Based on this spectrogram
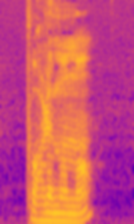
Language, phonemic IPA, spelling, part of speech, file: French, /puʁ lə mɔ.mɑ̃/, pour le moment, adverb, Fr-pour le moment.ogg
- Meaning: for the time being, for now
